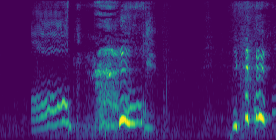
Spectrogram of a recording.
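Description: A dog barks and yelps in three short, uneven bursts with quiet gaps between them, the pitched calls wavering up and down.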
